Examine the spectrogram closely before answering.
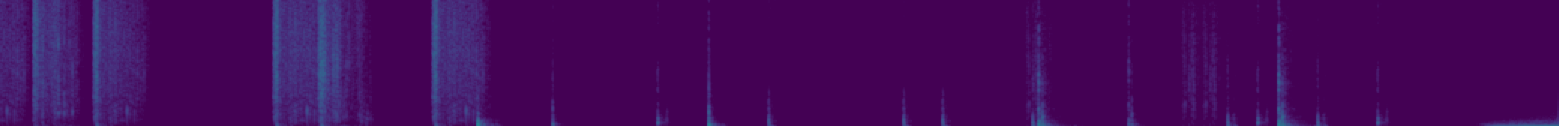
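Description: Earth and stone crunch in short bursts as blocks are dug away.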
